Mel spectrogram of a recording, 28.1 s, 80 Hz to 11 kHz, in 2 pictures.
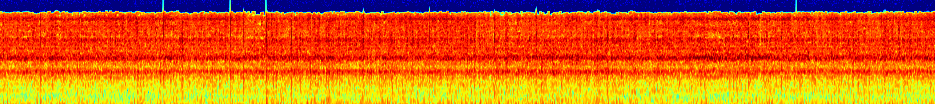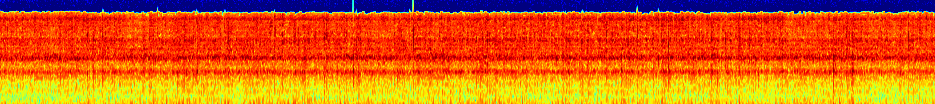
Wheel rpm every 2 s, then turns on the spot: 110, 110, 120, 110, 120, 120, 110, 110, 110, 120, 120, 110, 110, 110.
none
